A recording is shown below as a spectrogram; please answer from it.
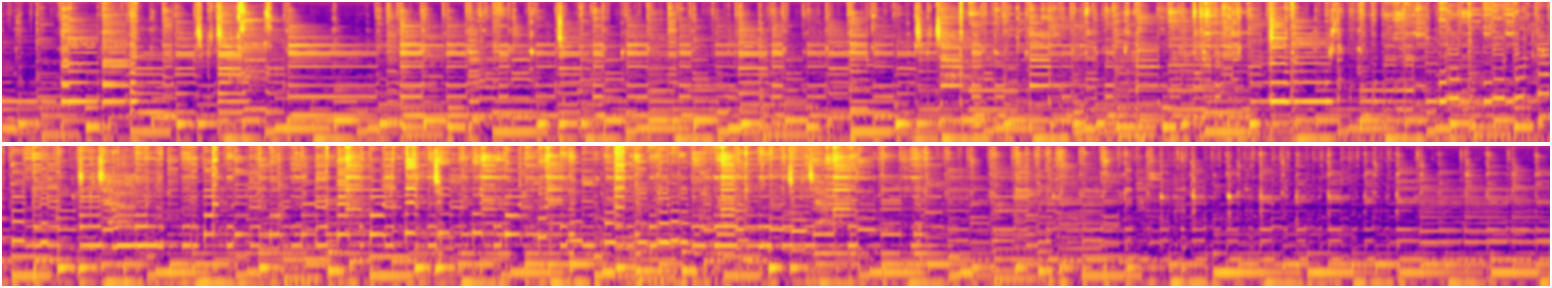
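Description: Two acoustic guitars playing together in an instrumental passage of a song, a steady stream of plucked notes with no singing.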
